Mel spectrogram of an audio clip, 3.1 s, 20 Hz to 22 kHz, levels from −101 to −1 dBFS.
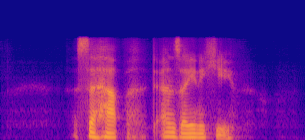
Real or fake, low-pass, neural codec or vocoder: fake; 7.2 kHz; codec, 16 kHz, 0.2 kbps, FocalCodec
